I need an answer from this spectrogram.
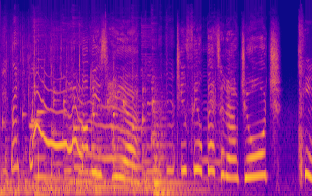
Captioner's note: George crying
